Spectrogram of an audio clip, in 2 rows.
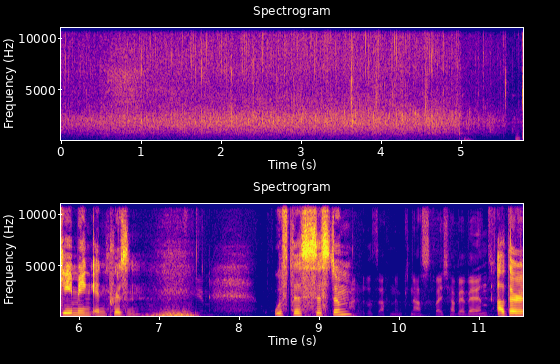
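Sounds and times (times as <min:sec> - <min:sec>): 
crowd applauding: 0:00.0 - 0:05.6
speech: 0:05.7 - 0:06.9, 0:08.5 - 0:09.6, 0:10.3 - 0:11.5.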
